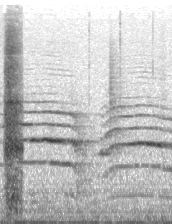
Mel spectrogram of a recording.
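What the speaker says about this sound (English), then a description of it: "Cat." A cat meows in one drawn-out, wavering call after a brief burst of noise, faint and alone in a quiet room.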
